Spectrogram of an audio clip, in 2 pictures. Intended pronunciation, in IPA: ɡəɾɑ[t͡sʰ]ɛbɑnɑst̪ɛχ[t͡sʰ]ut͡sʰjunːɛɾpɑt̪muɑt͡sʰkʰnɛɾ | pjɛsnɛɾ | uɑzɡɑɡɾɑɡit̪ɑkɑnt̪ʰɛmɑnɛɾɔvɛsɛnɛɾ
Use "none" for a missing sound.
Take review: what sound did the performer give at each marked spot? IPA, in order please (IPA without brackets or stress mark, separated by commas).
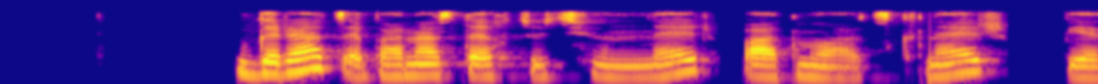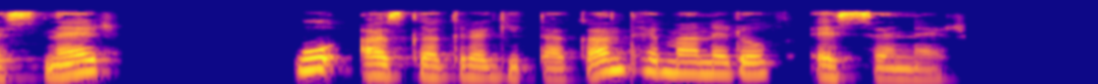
t͡s, t͡s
